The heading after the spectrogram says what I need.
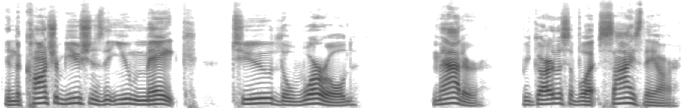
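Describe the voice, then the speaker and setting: A man's voice: medium pitch, clear, resonant tone, no echo, studio quality. A man in his fifties hosting a reflective motivational monologue, earnest and emphatic, repeating points and asking rhetorical questions. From United States. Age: 50s. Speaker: podcast host.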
